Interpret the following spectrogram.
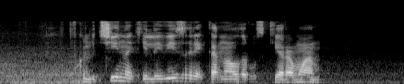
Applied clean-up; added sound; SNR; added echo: none; none; none; none.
